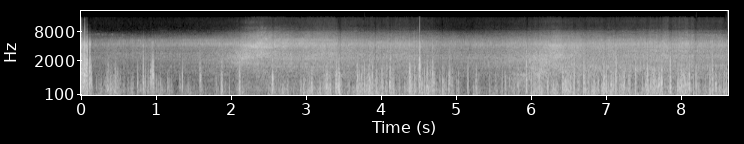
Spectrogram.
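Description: Wind buffeting the microphone of a moving vehicle, with road and engine noise beneath, rising and falling in gusts.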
